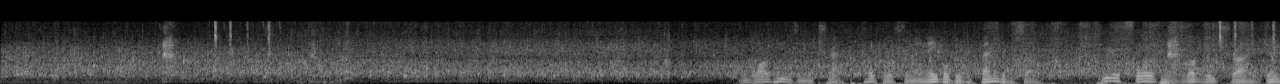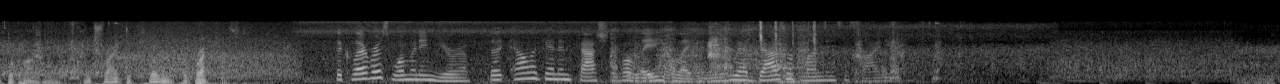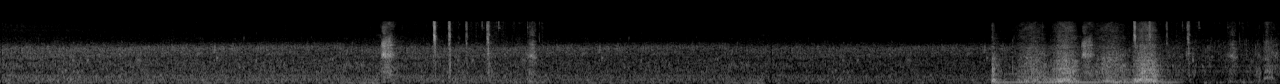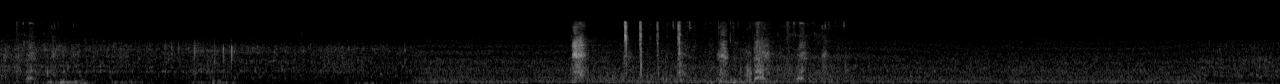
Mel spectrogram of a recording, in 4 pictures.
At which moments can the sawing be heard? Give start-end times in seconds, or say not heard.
9.8-12.7, 18.9-20.9, 35.5-37.5.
